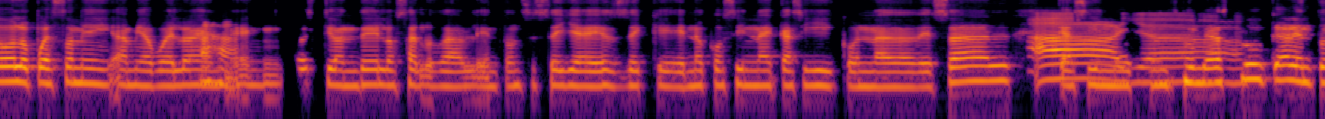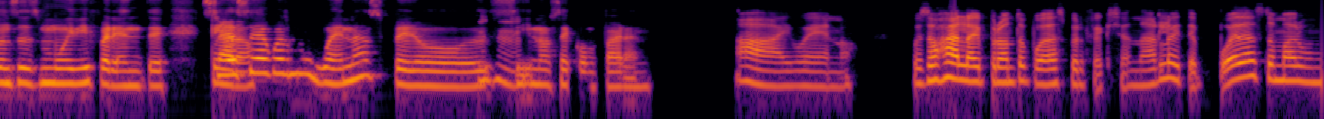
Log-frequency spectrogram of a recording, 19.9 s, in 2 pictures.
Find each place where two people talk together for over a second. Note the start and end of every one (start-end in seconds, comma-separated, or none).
7.7-9.4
